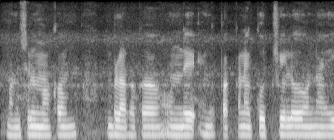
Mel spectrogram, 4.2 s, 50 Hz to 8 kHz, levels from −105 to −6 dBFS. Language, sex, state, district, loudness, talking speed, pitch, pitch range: Telugu, male, Telangana, Hyderabad, -19 LUFS, 115 wpm, 125 Hz, 125-130 Hz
